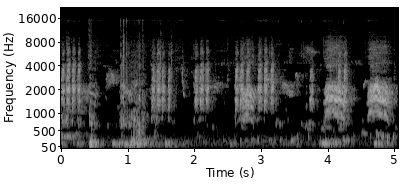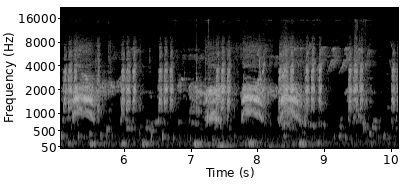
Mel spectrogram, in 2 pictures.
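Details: Crows fighting with wild birds for food, giving harsh, hoarse caws in quick bursts, roughly two per second and irregular, with short gaps between them and faint low rumbling underneath.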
